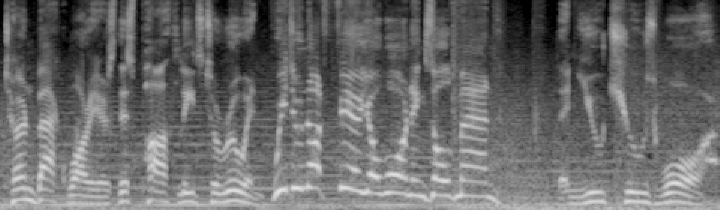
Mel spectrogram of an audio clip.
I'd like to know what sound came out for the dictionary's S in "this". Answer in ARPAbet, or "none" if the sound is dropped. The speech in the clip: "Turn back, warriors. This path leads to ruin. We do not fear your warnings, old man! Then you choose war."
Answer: S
